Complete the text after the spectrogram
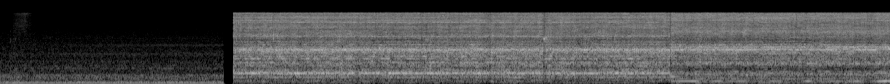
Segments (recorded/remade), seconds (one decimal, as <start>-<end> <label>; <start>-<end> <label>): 0.0-2.8 recorded; 2.8-3.7 remade; 3.7-4.5 recorded; 4.5-5.8 remade; 5.8-6.3 recorded; 6.3-7.6 remade; 7.6-8.2 recorded; 8.2-8.9 remade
